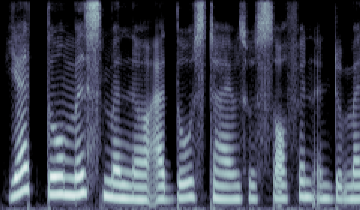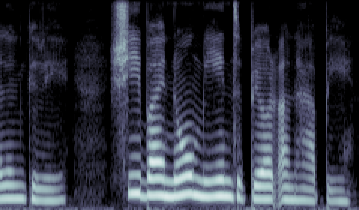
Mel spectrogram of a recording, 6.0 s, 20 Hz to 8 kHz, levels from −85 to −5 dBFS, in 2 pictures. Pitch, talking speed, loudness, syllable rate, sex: 200 Hz, 170 wpm, -20 LUFS, 5.5 syllables/s, female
